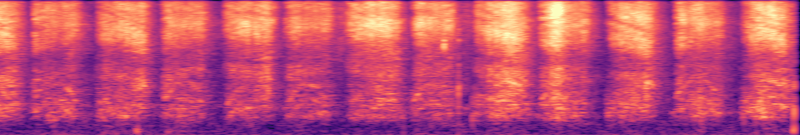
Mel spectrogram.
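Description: Paintbrush stroking back and forth over canvas, applying gloss varnish: a repeated swishing rub of bristles at about three strokes a second.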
